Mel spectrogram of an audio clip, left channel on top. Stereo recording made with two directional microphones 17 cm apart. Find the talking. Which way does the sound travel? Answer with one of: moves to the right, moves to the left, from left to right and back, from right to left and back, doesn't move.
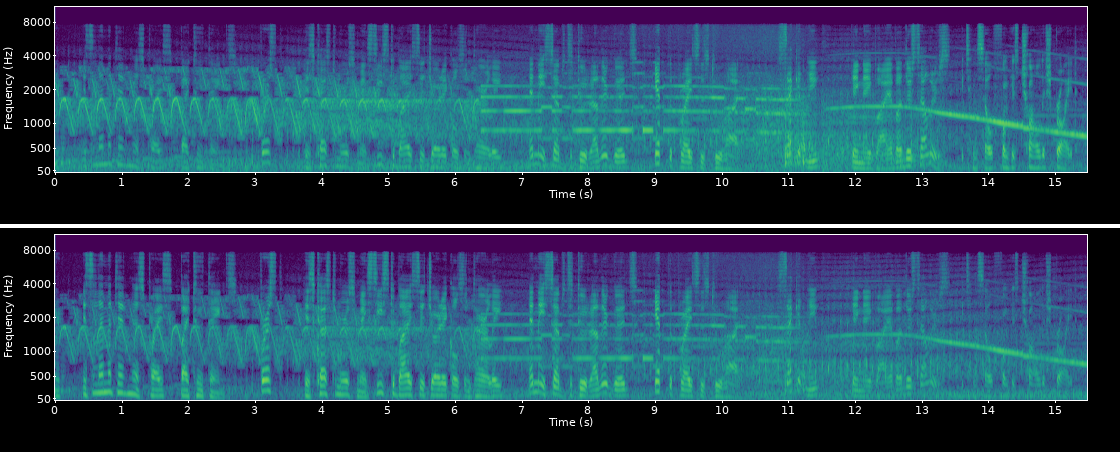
moves to the left.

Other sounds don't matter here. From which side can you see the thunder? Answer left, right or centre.
left.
